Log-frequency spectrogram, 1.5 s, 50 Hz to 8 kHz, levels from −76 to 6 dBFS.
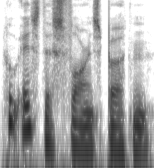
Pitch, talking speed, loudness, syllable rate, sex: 110 Hz, 195 wpm, -16 LUFS, 5.3 syllables/s, male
